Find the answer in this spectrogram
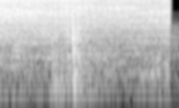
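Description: A small robot's electric drive and intake-roller motors running with a steady hiss as it drives onto a plastic milk crate and pulls it in, with one sharp knock a little under a second in as the crate is caught.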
